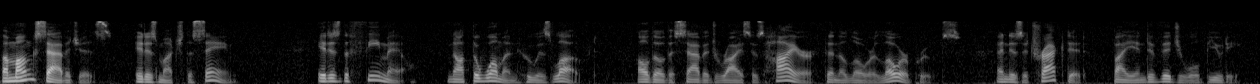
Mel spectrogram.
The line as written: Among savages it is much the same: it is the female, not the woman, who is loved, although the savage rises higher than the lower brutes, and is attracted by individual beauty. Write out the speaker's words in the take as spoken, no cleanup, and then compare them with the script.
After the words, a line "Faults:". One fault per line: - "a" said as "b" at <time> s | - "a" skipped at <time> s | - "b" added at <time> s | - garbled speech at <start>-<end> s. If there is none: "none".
Among savages it is much the same: it is the female, not the woman, who is loved, although the savage rises higher than the lower lower brutes, and is attracted by individual beauty.
Faults:
- "lower" added at 8.8 s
